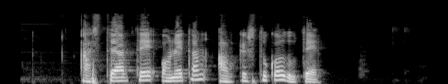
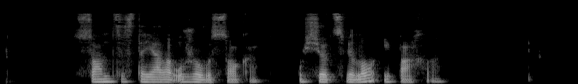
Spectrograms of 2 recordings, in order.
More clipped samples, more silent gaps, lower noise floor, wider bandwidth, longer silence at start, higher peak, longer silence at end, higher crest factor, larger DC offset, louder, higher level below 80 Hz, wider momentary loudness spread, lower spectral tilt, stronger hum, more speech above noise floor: neither; neither; second, -62 dBFS vs under -90 dBFS; about the same, 11.5 kHz vs 11.5 kHz; about the same, 0.8 s vs 0.75 s; first, 0 dBFS vs -12 dBFS; about the same, 1.25 s vs 1.35 s; second, 14 dB vs 20 dB; neither; first, -13 LUFS vs -30 LUFS; first, -40 dBFS vs -68 dBFS; second, 5 LU vs 15 LU; about the same, -6 dB/octave vs -5.5 dB/octave; neither; second, 50 dB vs over 60 dB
